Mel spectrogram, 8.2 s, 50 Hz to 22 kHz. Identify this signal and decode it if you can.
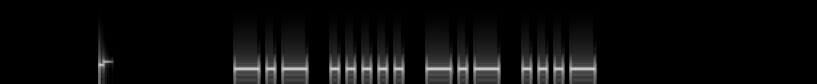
Morse code, heard as a keyed tone, about 15 wpm, 700 Hz. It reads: K5KV
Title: Call Signs Repeated 2x - 15wpm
